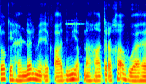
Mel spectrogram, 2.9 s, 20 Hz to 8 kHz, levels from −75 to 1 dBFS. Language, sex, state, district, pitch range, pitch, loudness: Hindi, male, Jharkhand, Ranchi, 110-135 Hz, 115 Hz, -16 LUFS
